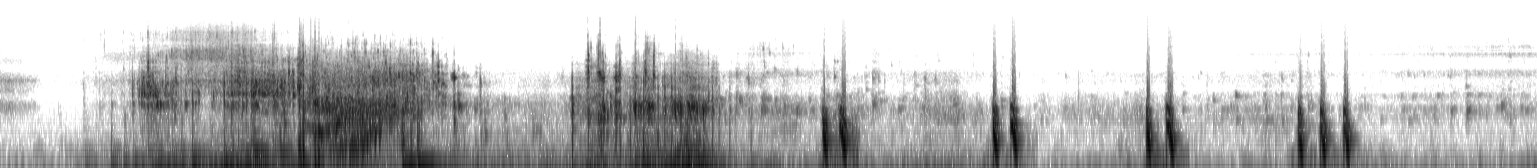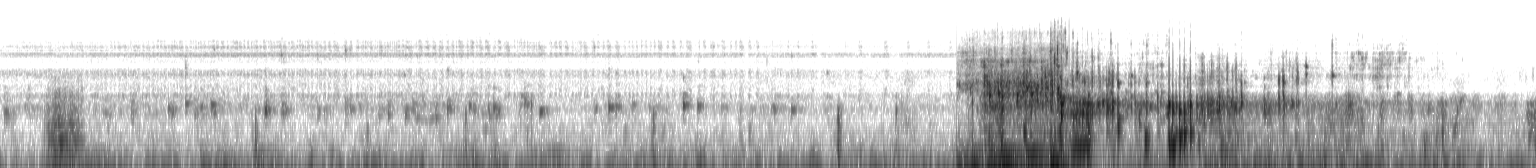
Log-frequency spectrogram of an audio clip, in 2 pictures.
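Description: Water rushing and gurgling around an underwater camera as a spearfisher dives with a speargun, with a few sharp clicks between the surges and a faint steady whine in the quieter middle stretch.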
